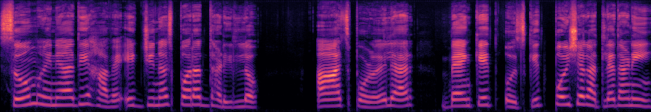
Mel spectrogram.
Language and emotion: Goan Konkani, surprised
